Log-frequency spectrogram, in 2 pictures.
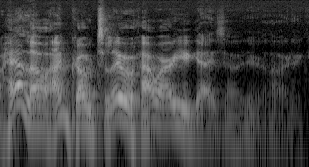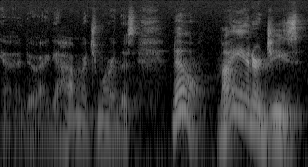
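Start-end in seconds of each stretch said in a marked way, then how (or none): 0.0-2.3 loud, bright put-on greeting; faked energy. Coach faking energy for his viewers, loud fake cheer. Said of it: "I could sit there and fake and go". 2.3-4.4 much softer, lower, half-whispered groan; exhausted underneath. Pretend. Coach dropping the act, weary soft groan. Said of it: "fake and go".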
